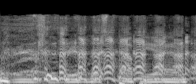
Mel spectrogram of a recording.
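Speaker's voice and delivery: laughing through the words, pitch jumping up. Real, not acted. Podcast host laughing at the geeky wine tangent. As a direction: giggle while pleading to get back on track. Laughing while urging to refocus.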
